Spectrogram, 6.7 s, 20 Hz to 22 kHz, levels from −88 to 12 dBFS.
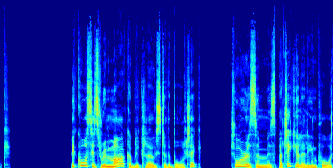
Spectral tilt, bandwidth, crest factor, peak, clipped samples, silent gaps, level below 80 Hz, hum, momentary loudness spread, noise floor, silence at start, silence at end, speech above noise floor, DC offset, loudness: -5.5 dB/octave; 18 kHz; 18 dB; -2 dBFS; under 0.1%; 4.06-4.58 s; -54 dBFS; none; 11 LU; under -90 dBFS; 0.05 s; 0.05 s; over 72 dB; under 0.1%; -19 LUFS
